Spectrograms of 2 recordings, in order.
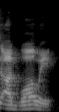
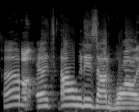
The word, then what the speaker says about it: Adewale: It's not how you say it, but that's how you spell it. Anyway. I think that's Adwali. It is Adwali.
